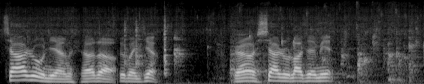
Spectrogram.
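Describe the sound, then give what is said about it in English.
Chili bean paste (doubanjiang) sizzles steadily as a Sichuan chef stir-fries it in a wok over high heat with chili powder added, a soft continuous frying hiss running beneath a man's voice speaking in two bursts. “加入两舌的豆瓣酱，然后下入辣椒面，好，一勺，开成大火哈。”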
